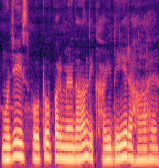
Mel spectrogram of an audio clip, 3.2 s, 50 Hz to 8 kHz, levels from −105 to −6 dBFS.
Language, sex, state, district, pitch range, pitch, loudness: Hindi, female, Madhya Pradesh, Umaria, 155-175 Hz, 165 Hz, -17 LUFS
